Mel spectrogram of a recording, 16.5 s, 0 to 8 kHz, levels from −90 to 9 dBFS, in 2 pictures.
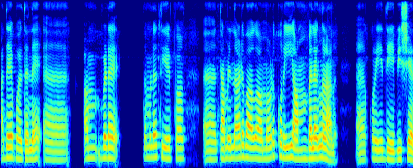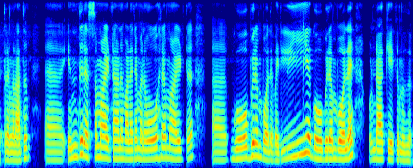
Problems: none marked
